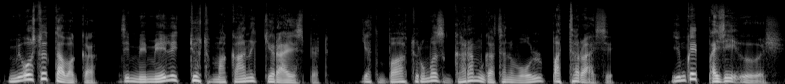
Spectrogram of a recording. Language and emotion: Kashmiri, surprised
